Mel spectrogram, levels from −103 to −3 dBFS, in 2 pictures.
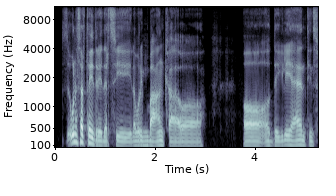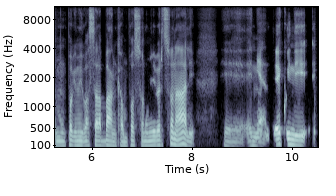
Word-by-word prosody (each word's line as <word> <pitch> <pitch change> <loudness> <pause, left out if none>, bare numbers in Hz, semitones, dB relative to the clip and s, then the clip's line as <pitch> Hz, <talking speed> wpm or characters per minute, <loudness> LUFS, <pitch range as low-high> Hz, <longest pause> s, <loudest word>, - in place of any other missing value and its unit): S - - -19
una 175 +1 +4
sorta 170 -1 +5
di 145 - +7
trader, 100 -5 -1
sì. 95 -3 -2
Lavoro 100 +2 -1
in 100 0 -4
banca, 95 -2 0
ho 90 -1 -3 0.7
ho - - -1 0.4
ho - - -2
dei 100 +1 -5
clienti 110 -1 0
insomma, 100 +1 -5
un 95 -1 -6
po' 115 - -2
che 100 - -4
mi 100 0 -2
passa 100 +2 0
la 105 - +1
banca, 100 -2 0
un 90 -1 -4
po' 110 - -3
sono 100 -1 -3
miei 105 +1 -1
personali, 115 0 +2 0.6
e 90 -3 -10
e 100 - -6
niente. 95 -1 -3
E 125 - +5
quindi 115 -4 +2
e 420 -2 -11
100 Hz, 190 wpm, -26 LUFS, 95-110 Hz, 0.7 s, di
